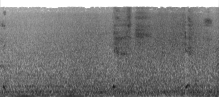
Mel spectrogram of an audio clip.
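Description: Steady rush of wind and breaking sea surf, with a low rumble of wind on the microphone through the first two seconds and a brighter hiss a little past halfway.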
